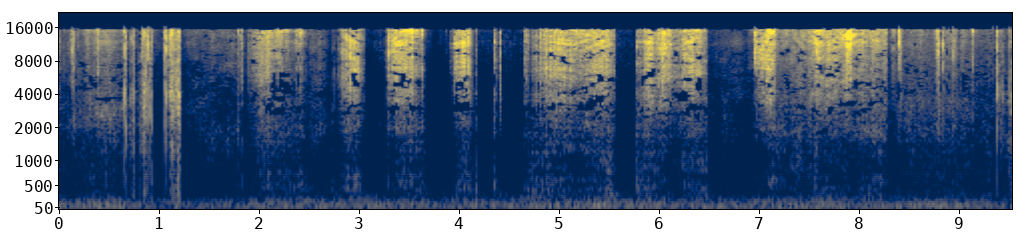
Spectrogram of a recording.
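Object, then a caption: Loose sand on the ground. Long blue nails and fingertips scratch and trace through a flat patch of loose, dry brown sand on the ground, where yellow powder has been drawn in letters. A steady, gritty scraping and crackling rasp continues throughout, bright in the highs over a low, rumbling undertone.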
